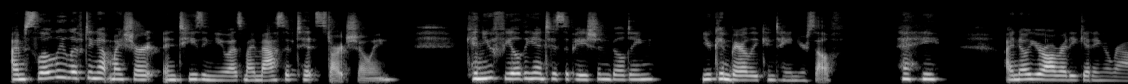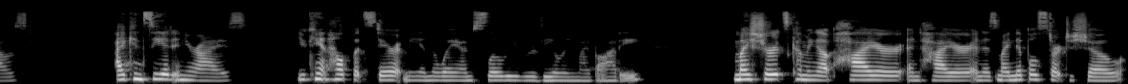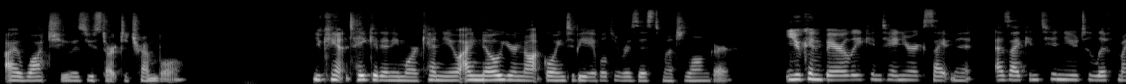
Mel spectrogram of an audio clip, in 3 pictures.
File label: synthesized audio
